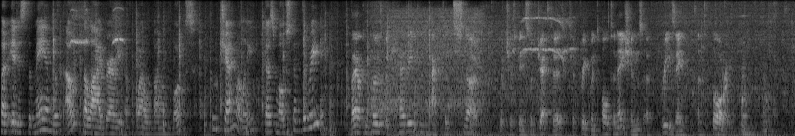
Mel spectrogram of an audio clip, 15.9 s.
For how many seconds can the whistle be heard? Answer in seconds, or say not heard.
3 s.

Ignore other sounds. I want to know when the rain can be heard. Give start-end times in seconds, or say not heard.
7.2-15.8.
